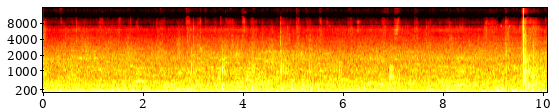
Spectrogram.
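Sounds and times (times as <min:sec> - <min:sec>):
tennis racket striking ball: 0:09.6 - 0:10.0.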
